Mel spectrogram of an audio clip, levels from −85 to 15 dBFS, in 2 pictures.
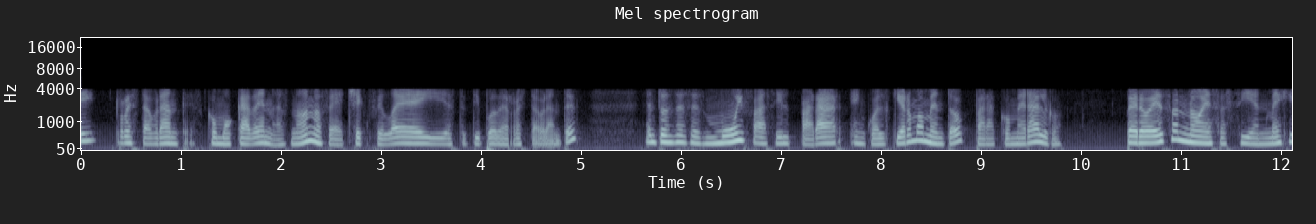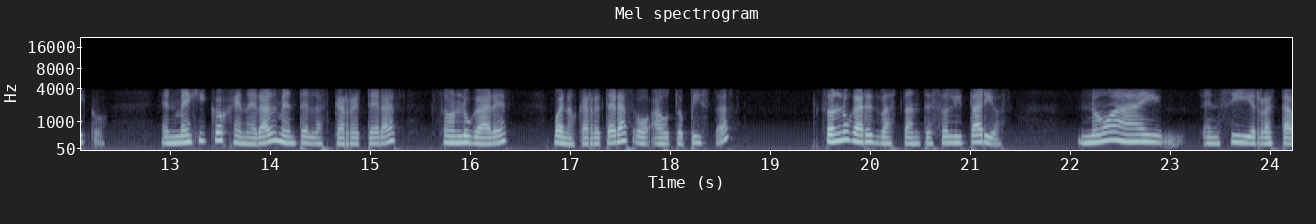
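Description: Throughout, a 60 Hz buzz with hash above it sits about 35 dB under the speech. This is video or display buzz, where a screen's field rate couples into the audio.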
